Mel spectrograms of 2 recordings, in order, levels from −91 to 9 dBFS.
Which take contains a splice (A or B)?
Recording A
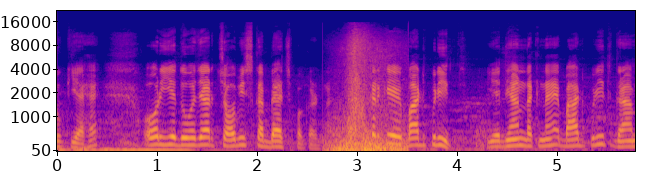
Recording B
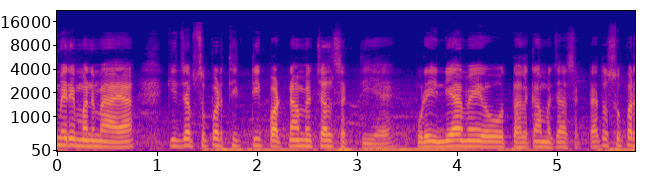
A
